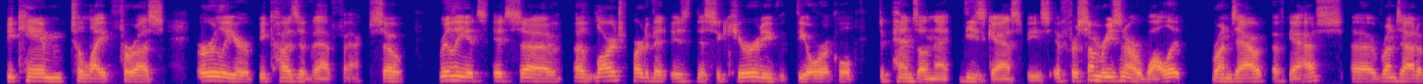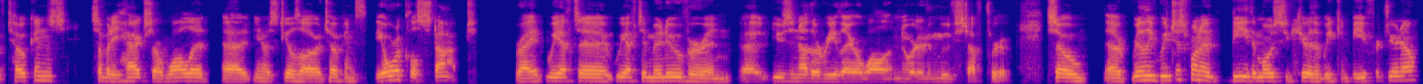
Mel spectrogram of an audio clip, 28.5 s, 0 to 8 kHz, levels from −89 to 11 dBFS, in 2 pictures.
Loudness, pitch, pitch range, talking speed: -20 LUFS, 120 Hz, 110-135 Hz, 205 wpm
